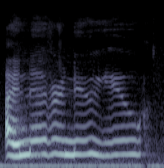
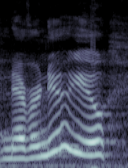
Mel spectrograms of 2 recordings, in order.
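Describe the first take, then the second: First: It is said sorrowfully, with tearful feeling. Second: It is said coldly, with casual dismissal.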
